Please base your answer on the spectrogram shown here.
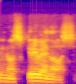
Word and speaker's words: escríbenos: Whatever stressed syllable is in the root verb, that's where it will stay. When you add syllables, you have to put an accent mark though on the letter where that syllable, where the stressed syllable originated.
